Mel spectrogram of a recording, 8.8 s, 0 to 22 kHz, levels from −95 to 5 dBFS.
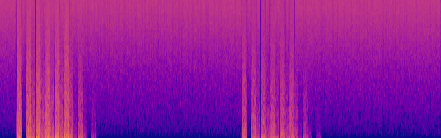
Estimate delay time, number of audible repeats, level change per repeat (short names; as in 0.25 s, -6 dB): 0.272 s, 2, -15.5 dB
